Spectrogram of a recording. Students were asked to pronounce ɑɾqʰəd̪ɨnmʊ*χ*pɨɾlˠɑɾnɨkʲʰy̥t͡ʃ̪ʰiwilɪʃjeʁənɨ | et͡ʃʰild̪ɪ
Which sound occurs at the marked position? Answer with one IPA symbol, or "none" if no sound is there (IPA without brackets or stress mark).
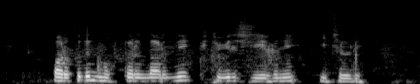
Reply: χ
